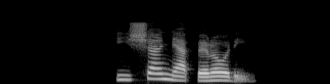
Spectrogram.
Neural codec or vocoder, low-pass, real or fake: codec, 16 kHz, 0.5 kbps, X-Codec, HuBERT features, trained on LibriSpeech; 7.2 kHz; fake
